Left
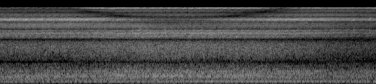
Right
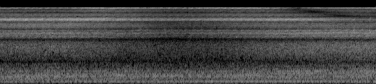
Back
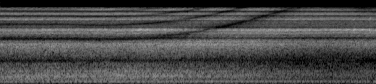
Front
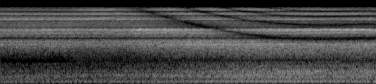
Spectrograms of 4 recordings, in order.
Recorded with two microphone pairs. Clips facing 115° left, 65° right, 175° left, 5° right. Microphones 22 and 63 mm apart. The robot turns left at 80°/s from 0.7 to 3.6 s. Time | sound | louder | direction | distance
0.0 | a drone | even, back 5 dB | 160° right | ?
